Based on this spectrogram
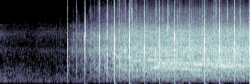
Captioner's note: audience applauding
